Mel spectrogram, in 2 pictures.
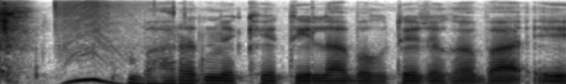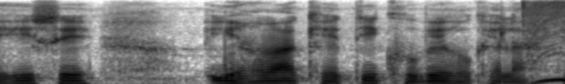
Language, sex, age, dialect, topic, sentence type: Bhojpuri, male, 18-24, Southern / Standard, agriculture, statement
